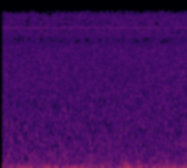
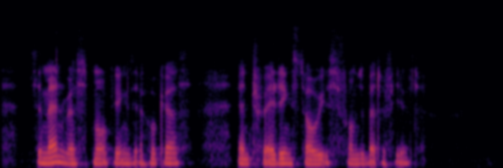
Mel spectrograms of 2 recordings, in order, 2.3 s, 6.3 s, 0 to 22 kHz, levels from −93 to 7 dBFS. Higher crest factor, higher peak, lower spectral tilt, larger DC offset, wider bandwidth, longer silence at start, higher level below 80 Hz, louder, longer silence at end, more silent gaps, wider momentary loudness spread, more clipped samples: about the same, 14 dB vs 18 dB; second, -36 dBFS vs -24 dBFS; second, -1.5 dB/octave vs -8 dB/octave; neither; first, 16.5 kHz vs 7.4 kHz; second, 0 s vs 0.4 s; first, -60 dBFS vs -74 dBFS; second, -48 LUFS vs -42 LUFS; second, 0 s vs 1.05 s; neither; second, 0 LU vs 11 LU; neither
